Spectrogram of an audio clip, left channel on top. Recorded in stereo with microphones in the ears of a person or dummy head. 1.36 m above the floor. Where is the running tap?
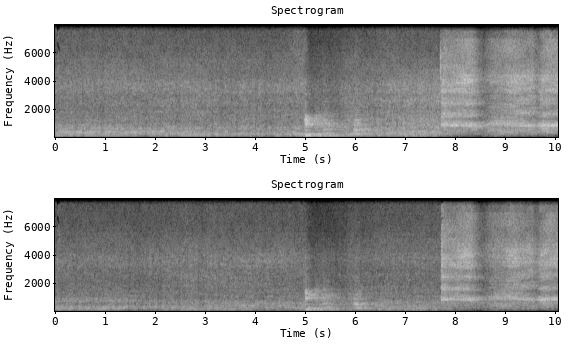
75° left (ahead or behind), 1.8 m.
